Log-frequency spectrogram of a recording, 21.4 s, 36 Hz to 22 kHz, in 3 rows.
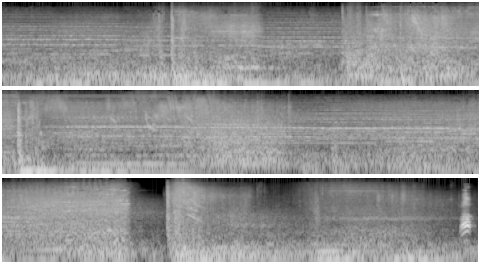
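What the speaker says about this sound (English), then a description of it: "And there's the bomb." A bomb detonates in the video game Dragon Age 2 with heavy booming rumble and crashing debris, layered over dramatic music and character voices, loud and continuous with a brief sudden drop before another surge.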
